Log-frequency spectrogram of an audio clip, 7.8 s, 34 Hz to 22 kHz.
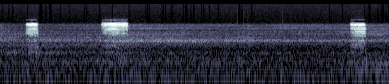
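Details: Barn owls at a nest at 3:59 AM, November 3, 2015; the male brings a huge mouse and the female tears it up for the owlets. A short rasp, then a longer hiss, a long pause, and a third brief rasp.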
